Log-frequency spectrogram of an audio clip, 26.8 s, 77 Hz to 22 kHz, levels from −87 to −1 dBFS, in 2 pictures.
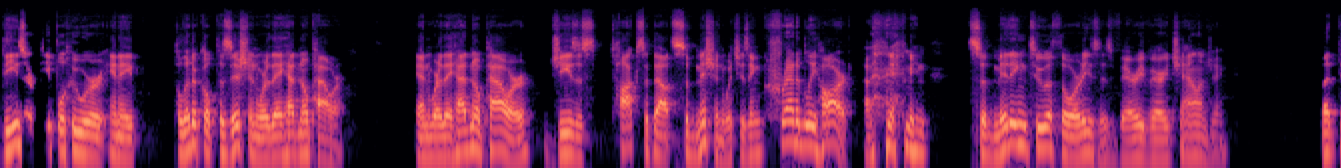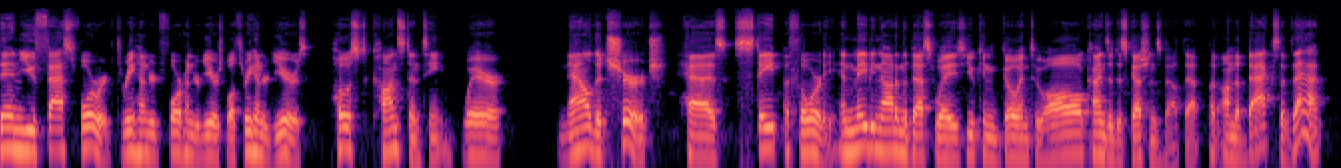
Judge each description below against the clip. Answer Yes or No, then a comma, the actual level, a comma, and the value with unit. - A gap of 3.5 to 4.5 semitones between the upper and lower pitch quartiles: Yes, average, 3.9 semitones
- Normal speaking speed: Yes, average, 180 wpm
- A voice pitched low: Yes, low, 125 Hz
